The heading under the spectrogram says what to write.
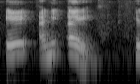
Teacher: कंठातून आणि ताळूला स्पर्श करून आवाज निघतो त्यामुळे ए आणि हे कंठतालव्य असणारे वर्ण आहेत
